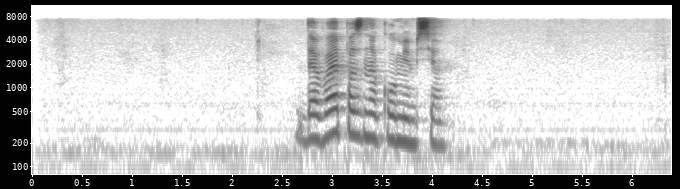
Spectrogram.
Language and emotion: Russian, neutral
